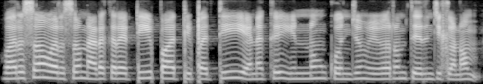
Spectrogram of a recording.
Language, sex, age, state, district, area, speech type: Tamil, female, 45-60, Tamil Nadu, Dharmapuri, rural, read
